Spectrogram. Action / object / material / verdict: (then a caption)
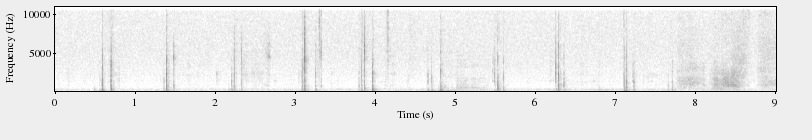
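tap / nubuck leather work boot / nubuck leather / none. Fingertips and nails tap and scratch an empty dark green Timberland-style nubuck leather work boot with a padded collar and metal eyelets. Short, dry clicking taps land at irregular intervals over a faint steady low hum, each dying away almost at once. A soft, brushy scratching on the leather closes the clip.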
